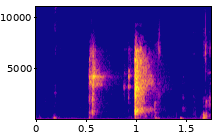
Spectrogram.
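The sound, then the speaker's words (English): A drink can is cracked open: a small metallic click, then a louder pop with a brief fizzing hiss, followed by a faint soft tap. Nobody speaks. “So you won't hear mine crack, but Kylie, do us the honors.”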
